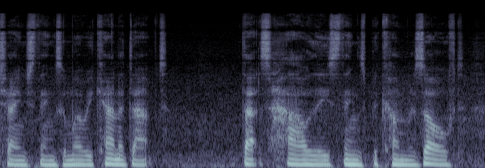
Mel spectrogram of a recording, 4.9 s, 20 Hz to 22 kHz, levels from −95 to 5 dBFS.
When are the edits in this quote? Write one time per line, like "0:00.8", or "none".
0:02.3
